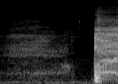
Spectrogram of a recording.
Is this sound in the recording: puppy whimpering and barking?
no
